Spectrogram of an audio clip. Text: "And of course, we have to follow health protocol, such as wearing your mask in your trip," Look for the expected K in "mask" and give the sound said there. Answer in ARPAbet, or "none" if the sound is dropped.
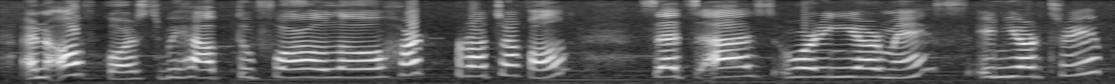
none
